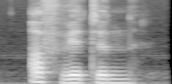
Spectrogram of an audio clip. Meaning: 1. to paint or chalk white 2. to complete painting white 3. to remove chalk or white paint from
- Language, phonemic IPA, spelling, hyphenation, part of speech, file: Dutch, /ˈɑfˌʋɪ.tə(n)/, afwitten, af‧wit‧ten, verb, Nl-afwitten.ogg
